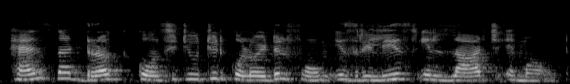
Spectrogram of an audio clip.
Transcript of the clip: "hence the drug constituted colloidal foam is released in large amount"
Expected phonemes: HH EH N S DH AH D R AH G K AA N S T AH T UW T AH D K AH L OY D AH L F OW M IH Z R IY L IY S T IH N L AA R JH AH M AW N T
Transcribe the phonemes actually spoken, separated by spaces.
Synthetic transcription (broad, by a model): HH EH N S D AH D R AH G K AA N S T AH T UW T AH D K AH L OY D AH L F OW M IH Z R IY L IY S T IH N L AA R JH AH M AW N T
